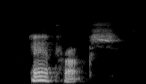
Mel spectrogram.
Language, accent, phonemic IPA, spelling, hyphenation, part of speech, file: English, Southern England, /ˈɛəpɹɒks/, airprox, air‧prox, noun, LL-Q1860 (eng)-airprox.wav
- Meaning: A near miss between aircraft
